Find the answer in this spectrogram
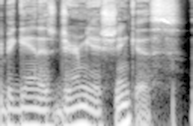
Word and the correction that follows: Ashkenas: since we did not have pronounced his last name. And then we learned it's Ashkenaz.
